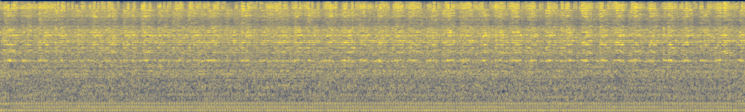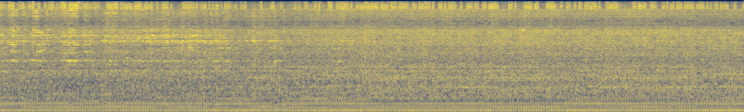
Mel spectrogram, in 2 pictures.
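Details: Ariens tiller small single-cylinder engine after draining fuel containing some water; steady low drone with an even firing beat, no misses or knocks, runs cleanly.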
